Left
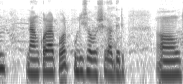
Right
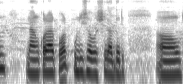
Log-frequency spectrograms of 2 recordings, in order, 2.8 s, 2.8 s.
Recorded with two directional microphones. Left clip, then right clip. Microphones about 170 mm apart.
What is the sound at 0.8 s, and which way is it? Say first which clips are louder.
Speech: right 7 dB; 40° left (ahead or behind).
